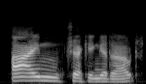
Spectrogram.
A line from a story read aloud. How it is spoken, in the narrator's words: Ty said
